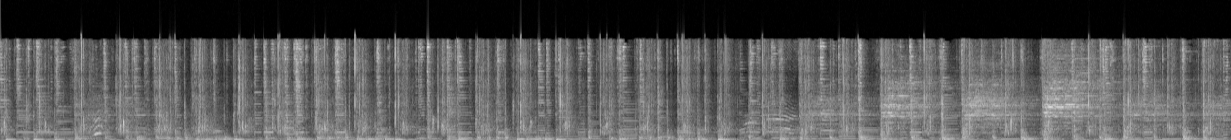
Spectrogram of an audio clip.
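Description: Live band playing a steady, rhythmic groove: acoustic guitar, a repeating bass line, and drums with cymbals.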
